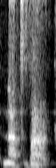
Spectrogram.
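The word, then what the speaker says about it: נתב״ג: Okay, so all together we pronounce it as one word, natbag.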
